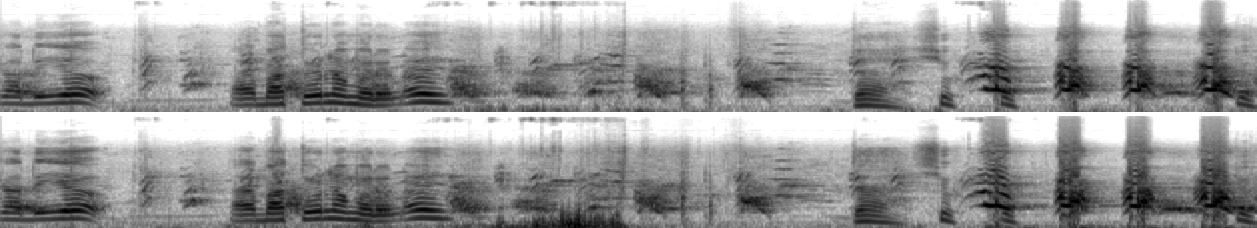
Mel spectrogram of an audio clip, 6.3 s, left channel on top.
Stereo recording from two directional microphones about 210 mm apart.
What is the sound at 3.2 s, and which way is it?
Dog, 50° left (ahead or behind).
